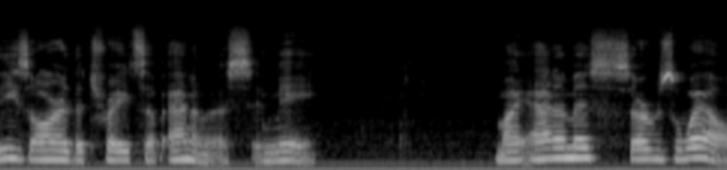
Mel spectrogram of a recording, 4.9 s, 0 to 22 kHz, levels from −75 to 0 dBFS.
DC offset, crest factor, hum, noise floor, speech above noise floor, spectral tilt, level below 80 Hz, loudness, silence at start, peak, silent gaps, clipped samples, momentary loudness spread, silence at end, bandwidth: 0.4%; 16 dB; none; -59 dBFS; 28 dB; -4.5 dB/octave; -68 dBFS; -31 LUFS; 0 s; -16 dBFS; none; under 0.1%; 7 LU; 0 s; 13.5 kHz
